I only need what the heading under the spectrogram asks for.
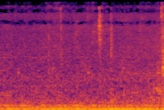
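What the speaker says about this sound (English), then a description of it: "This traffic is getting a little heavy." Steady low rumble of road traffic around a car driving in Arlington and Grand Prairie as traffic gets heavy at shift-change time, a continuous close drone of engines and tires with no speech.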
